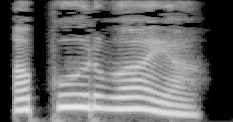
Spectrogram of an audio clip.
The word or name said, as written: ಅಪೂರ್ವಾಯ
